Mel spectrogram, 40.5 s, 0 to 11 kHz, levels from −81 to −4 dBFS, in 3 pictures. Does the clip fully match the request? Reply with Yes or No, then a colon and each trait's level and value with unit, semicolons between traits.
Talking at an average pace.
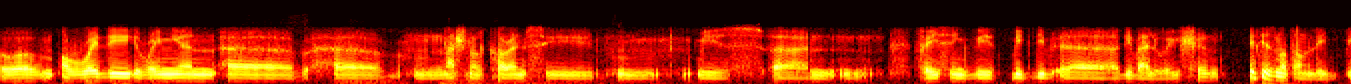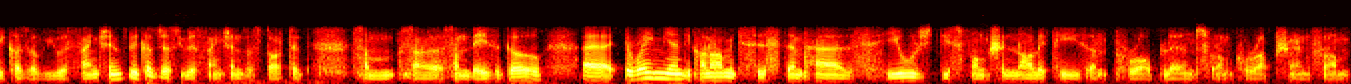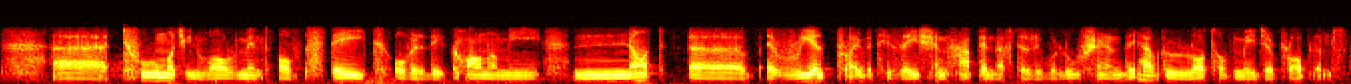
No: slow, 105 wpm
